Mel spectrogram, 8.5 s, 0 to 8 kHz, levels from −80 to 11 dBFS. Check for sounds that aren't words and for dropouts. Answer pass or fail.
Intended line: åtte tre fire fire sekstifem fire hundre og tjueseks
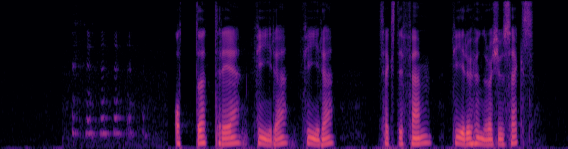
fail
